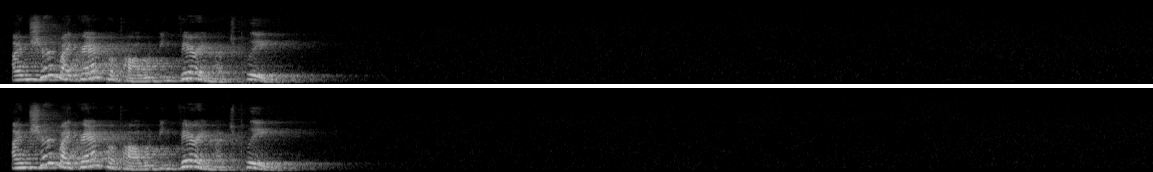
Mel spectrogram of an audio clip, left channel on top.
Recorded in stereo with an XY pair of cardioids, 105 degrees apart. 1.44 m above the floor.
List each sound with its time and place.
0.1 s a woman speaking: 45° right, 2.5 m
